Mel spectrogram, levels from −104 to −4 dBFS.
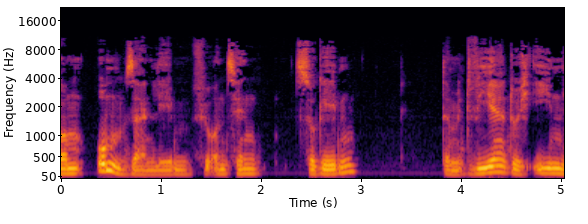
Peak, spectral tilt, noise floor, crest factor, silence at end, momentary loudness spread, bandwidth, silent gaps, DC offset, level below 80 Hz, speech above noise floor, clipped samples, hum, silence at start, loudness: -6 dBFS; -5 dB/octave; -69 dBFS; 20 dB; 0 s; 12 LU; 10.5 kHz; none; under 0.1%; -66 dBFS; 44 dB; under 0.1%; none; 0 s; -26 LUFS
